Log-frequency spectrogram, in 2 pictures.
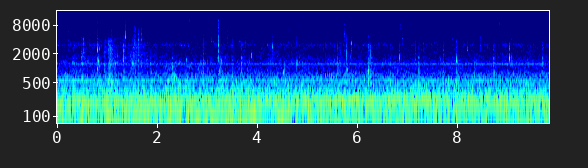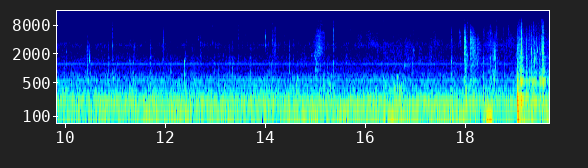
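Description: Steady low hum with a faint thin whine from a bass boat's electric trolling motor, with small ticks throughout. A few loud knocks on the boat deck between about 18 and 19.5 seconds in.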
